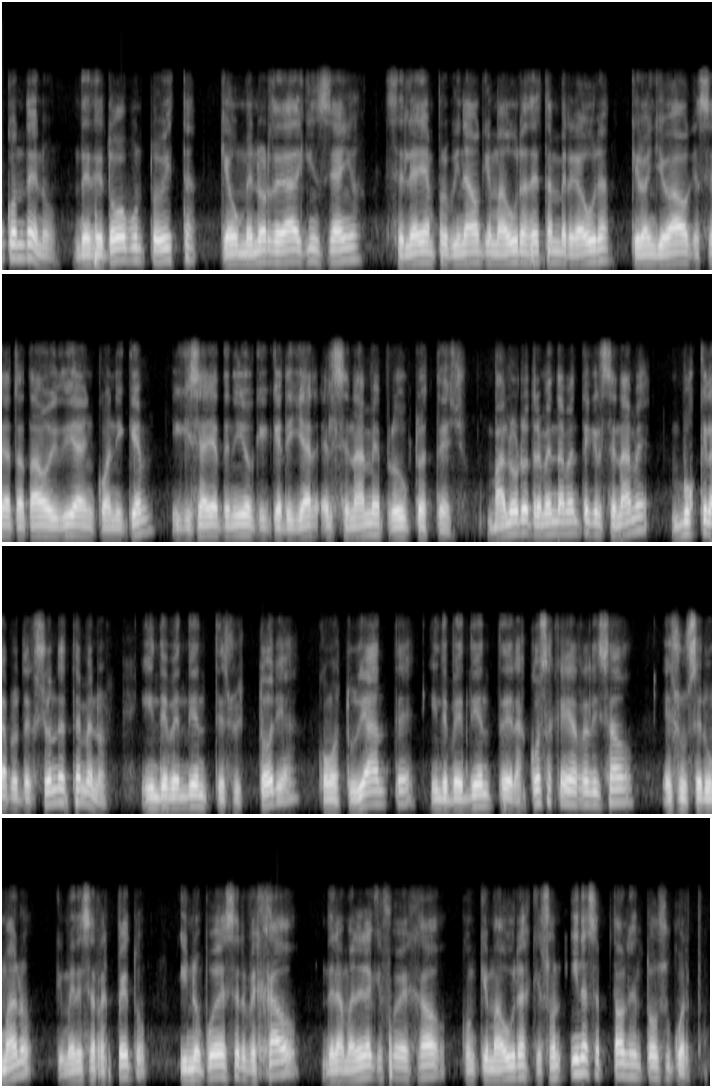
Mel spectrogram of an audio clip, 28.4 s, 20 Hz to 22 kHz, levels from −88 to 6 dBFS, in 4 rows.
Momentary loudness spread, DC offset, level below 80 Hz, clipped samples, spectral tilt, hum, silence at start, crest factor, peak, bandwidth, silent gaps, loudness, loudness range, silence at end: 9 LU; under 0.1%; -64 dBFS; under 0.1%; -5.5 dB/octave; none; 0 s; 14 dB; 0 dBFS; 9 kHz; none; -14 LUFS; 3 LU; 0.2 s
